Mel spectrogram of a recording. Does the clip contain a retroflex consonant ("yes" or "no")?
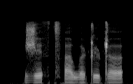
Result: yes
